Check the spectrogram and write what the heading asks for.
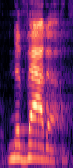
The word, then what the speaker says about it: Nevada: i get it now i get it it's nevada i had to train myself nevada data i had to train myself because the first time i said i'm so excited to live in nevada now i got yelled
